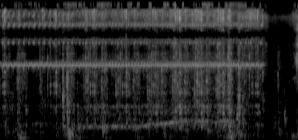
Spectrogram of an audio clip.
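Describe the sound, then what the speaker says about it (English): Sewing machine stitching straight-line quilting at a slow pace, a steady close mechanical whir with faint rhythmic needle ticking and a brief dip near the end. "as I'm sewing, I'm going to go slow for you"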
